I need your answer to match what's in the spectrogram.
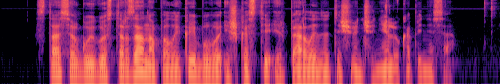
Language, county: Lithuanian, Klaipėda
